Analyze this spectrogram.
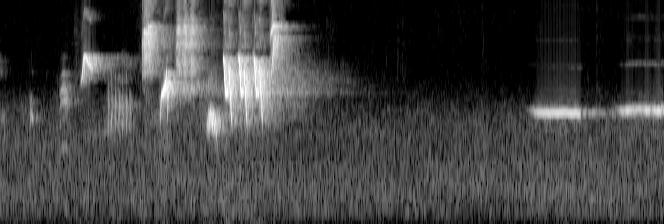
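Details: Singing common nightingale, May night in a large city: a jumble of sharp chirps and loud rattles, a silent gap, then two long pure whistled notes, with faint city noise in the background.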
